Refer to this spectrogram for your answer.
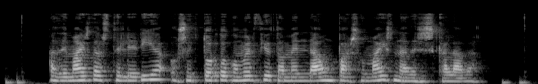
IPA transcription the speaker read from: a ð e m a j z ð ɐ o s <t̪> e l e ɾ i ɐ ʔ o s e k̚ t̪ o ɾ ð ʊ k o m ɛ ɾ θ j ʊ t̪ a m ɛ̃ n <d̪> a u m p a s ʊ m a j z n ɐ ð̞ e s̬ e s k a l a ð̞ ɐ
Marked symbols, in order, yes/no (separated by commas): yes, yes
